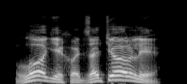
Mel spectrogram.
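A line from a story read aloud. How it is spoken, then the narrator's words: Stern question. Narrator (Russian): строго спросил я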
